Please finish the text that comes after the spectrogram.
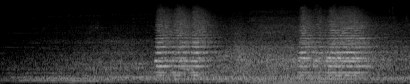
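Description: Loud car horns blare over a steady rumble of road traffic on a busy street in northern Sri Lanka on a rainy morning, where about a dozen Tamil mothers and wives are demonstrating. One long honk starts midway and a second burst follows shortly after, their bright harmonic tones standing out above the engine noise.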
